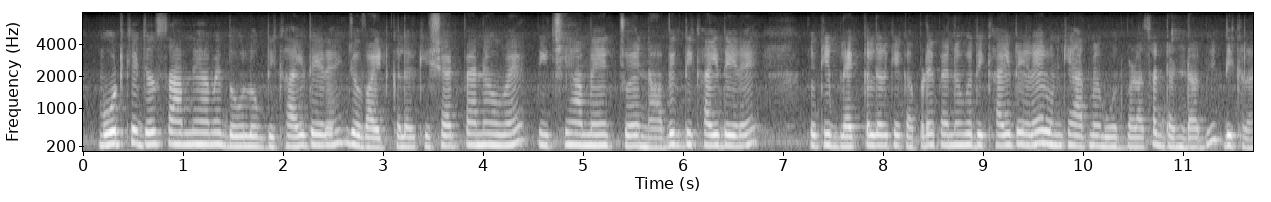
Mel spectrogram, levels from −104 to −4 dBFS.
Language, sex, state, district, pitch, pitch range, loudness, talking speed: Hindi, female, Bihar, Darbhanga, 225 Hz, 210-235 Hz, -17 LUFS, 265 wpm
